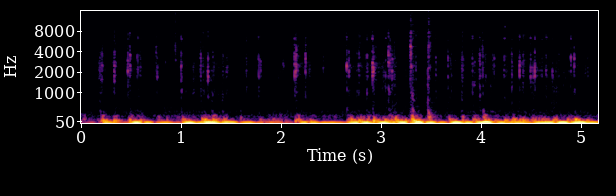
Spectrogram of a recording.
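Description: Fingertips of both hands rapidly type on a full-size black plastic RGB backlit gaming keyboard with a hollow housing, recorded close-up. A steady stream of short, quick-decaying clacks mixes bright click edges with hollow, low thuds over a constant low rumble.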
